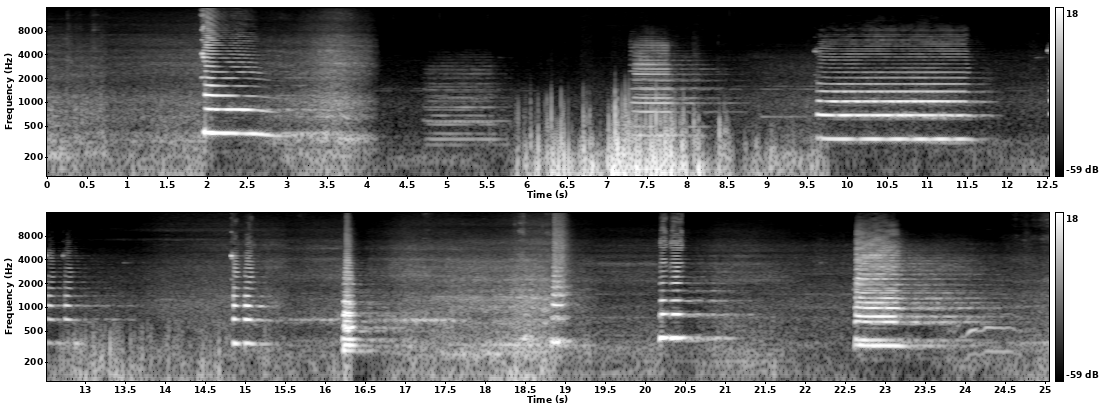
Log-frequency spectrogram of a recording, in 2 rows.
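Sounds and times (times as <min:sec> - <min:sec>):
train horn blasts: 0:01.9 - 0:03.1, 0:04.7 - 0:05.8, 0:07.3 - 0:11.9, 0:12.5 - 0:13.4, 0:14.8 - 0:15.6, 0:16.2 - 0:17.4, 0:18.5 - 0:19.3, 0:20.2 - 0:21.2, 0:22.6 - 0:24.6.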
